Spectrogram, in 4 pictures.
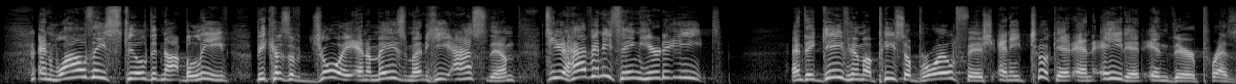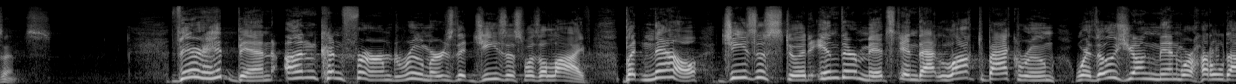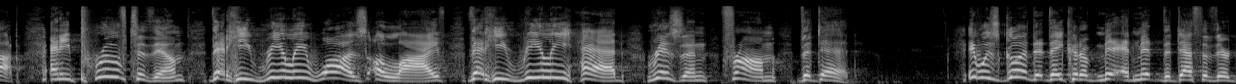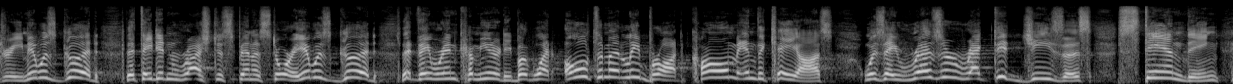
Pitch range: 200-290 Hz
